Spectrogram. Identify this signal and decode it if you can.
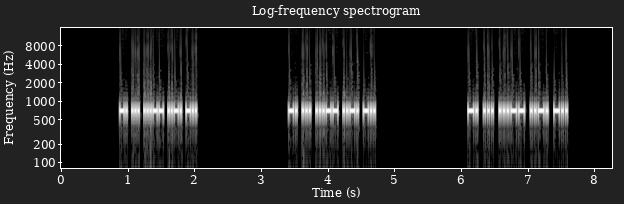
Morse code, heard as a keyed tone, about 42 wpm, 700 Hz. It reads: NS3FD NS3FD NS3FD
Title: Speed Racing - USA 2x2 Call Signs 35wpm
